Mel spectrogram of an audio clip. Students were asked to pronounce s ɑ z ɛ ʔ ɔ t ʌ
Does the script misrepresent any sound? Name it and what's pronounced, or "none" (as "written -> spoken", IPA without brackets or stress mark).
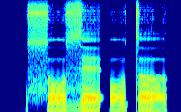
ɑ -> ɔ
